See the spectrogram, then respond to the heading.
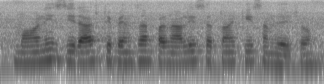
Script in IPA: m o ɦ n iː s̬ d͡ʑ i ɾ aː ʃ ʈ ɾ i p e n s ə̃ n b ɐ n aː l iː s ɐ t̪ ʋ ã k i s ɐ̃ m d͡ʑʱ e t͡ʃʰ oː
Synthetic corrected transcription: m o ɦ n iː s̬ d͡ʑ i ɾ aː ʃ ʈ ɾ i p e n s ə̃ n p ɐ n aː l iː s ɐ t̪ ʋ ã k i s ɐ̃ m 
